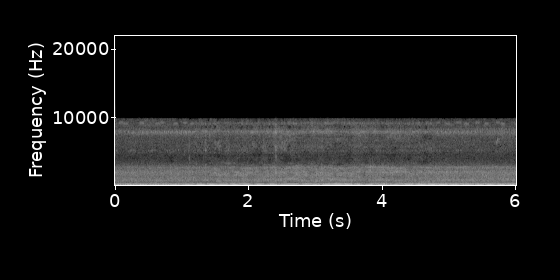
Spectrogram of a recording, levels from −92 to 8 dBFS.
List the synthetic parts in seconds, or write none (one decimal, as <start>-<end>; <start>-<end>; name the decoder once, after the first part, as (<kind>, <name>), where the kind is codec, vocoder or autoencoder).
1.2-4.8 (codec, SNAC)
